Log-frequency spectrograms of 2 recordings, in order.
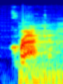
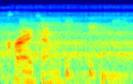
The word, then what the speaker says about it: Kraken: Now this one I've heard pronounced kraken or kraken. I remember as a child as kraken because in the story I heard it was described as being named by the sound it made as it broke the ship, as the ship was cracked in half.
